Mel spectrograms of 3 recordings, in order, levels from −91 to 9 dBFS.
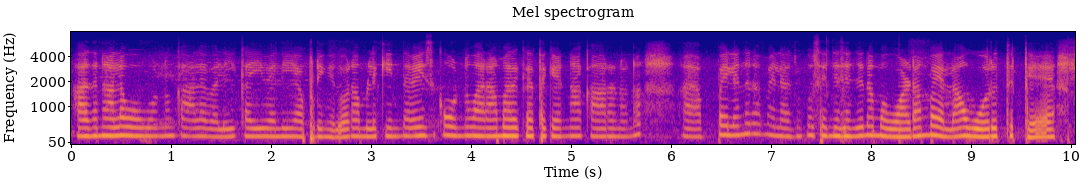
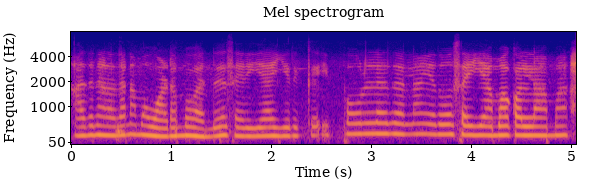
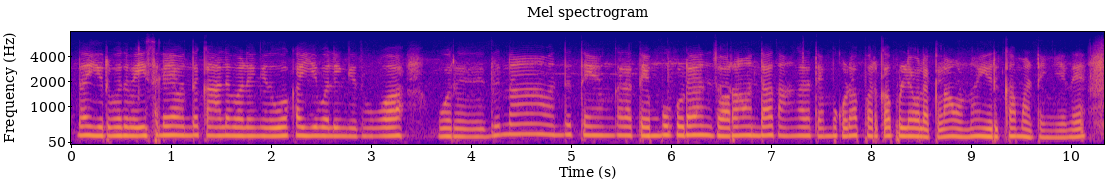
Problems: none marked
